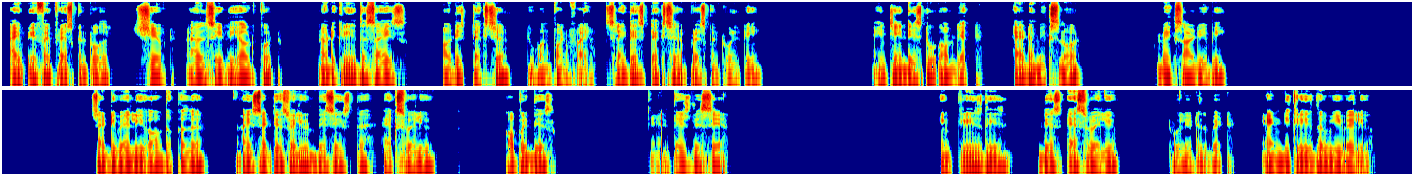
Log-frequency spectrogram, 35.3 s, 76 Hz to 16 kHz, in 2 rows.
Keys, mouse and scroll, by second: 0.0 click, 0.0 ctrl+right click, 1.9 ctrl+shift+click, 4.2-5.5 drag, 5.6-7.4 drag, 7.5 middle click, 7.5 scroll down 1, 7.9 click, 9.2 ctrl+t, 10.1 click, 11.6-12.3 drag, 12.3 middle click, 12.3 shift+a, 16.0-16.5 scroll up 2, 16.2 click, 16.6 ctrl+right click, 17.9 click, 18.4 click, 26.6 click.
